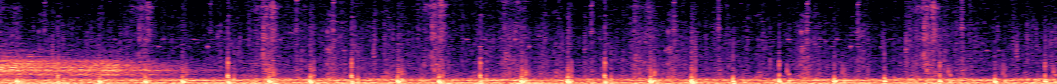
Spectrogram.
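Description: Heavy armoured footsteps thud steadily on stone.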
